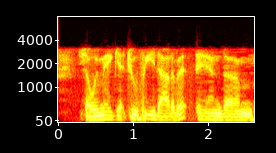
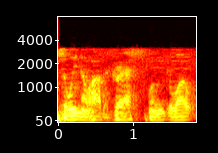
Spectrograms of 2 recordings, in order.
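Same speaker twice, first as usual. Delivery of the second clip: usual speaking voice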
